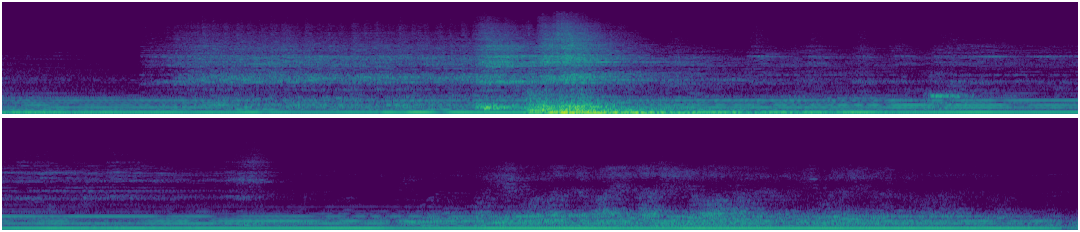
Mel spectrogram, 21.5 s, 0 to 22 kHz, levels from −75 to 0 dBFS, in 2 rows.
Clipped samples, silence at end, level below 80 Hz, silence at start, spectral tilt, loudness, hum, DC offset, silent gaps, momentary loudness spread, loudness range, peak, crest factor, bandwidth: under 0.1%; 0 s; -30 dBFS; 0 s; -6 dB/octave; -29 LUFS; none; under 0.1%; none; 11 LU; 12 LU; -4 dBFS; 22 dB; 12.5 kHz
